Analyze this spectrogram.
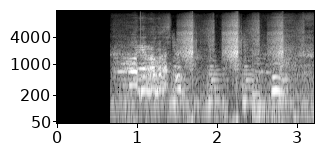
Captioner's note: distorted voices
